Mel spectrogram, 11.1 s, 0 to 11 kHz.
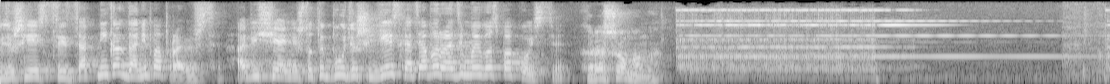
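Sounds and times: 
speech: 0.0 - 6.9
telephone ringing in a family home: 6.8 - 11.1.

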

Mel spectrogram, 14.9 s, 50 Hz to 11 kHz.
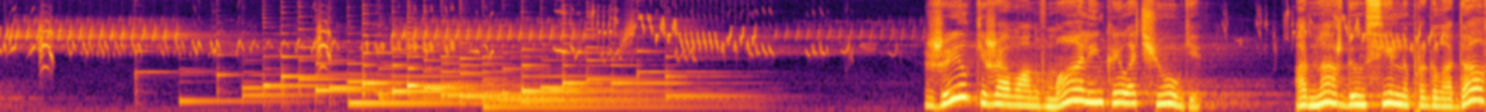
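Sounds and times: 
birds chirping: 0.0 - 14.8
sustained chime-like tones: 1.8 - 7.6
speech: 9.2 - 12.1, 13.0 - 14.8.

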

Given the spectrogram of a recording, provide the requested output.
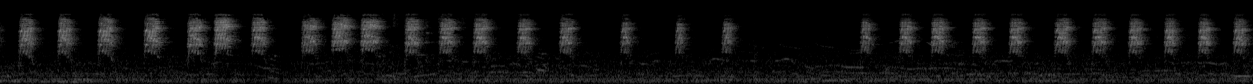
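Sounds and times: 
Grey-cheeked bulbul harsh rasping song: 0.2 - 7.5, 8.6 - 12.5.

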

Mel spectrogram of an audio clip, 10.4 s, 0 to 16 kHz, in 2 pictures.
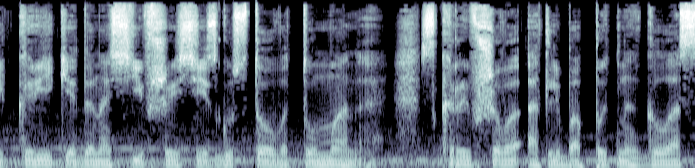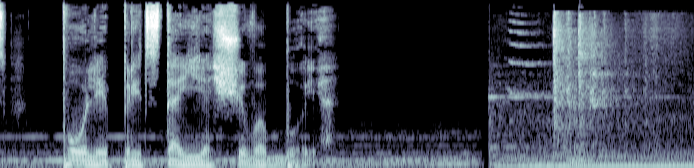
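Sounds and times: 
speech: 0.0 - 7.8
door flung open: 8.9 - 10.4.

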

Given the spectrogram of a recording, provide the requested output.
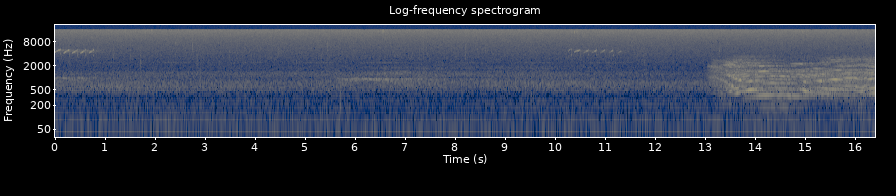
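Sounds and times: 
faint wind: 0.0 - 16.3
red deer stag roaring in rutting season in Forêt d'Orléans France: 13.1 - 16.3.

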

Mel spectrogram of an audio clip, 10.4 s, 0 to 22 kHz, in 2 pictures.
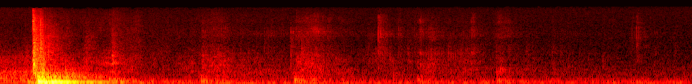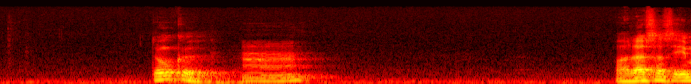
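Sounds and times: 
house door shutting with a heavy low thud: 0.2 - 1.0
speech: 6.3 - 6.9, 9.8 - 10.3.

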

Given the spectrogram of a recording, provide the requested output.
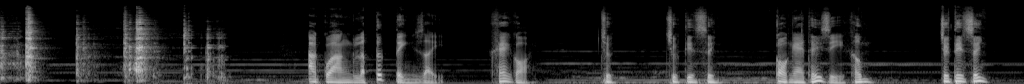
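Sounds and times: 
ceramic bowls and plates clinking together: 0.0 - 2.4
speech: 3.1 - 5.4, 6.0 - 8.8, 9.4 - 10.0.

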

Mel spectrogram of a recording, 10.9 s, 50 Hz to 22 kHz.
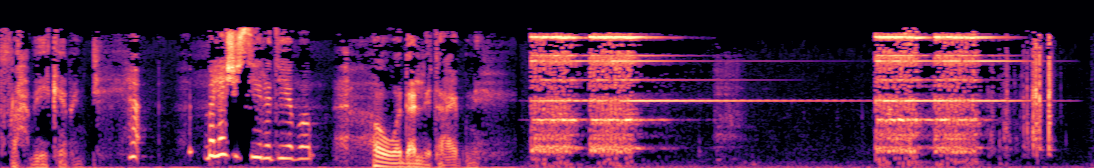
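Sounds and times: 
speech: 0.1 - 1.4, 2.0 - 5.0
old-style telephone bell ringing with a trilling double ring: 5.3 - 10.8.

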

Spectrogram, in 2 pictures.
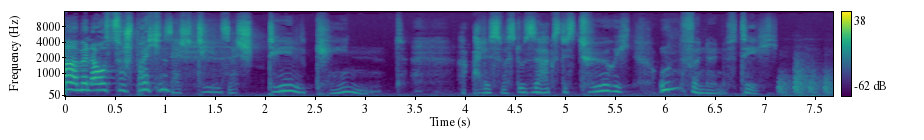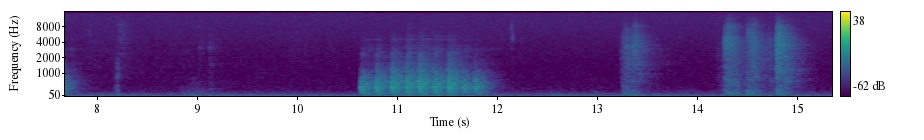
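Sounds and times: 
speech: 0.0 - 7.8
knocking on a locked door: 7.1 - 7.8, 10.6 - 12.0, 14.2 - 15.1.

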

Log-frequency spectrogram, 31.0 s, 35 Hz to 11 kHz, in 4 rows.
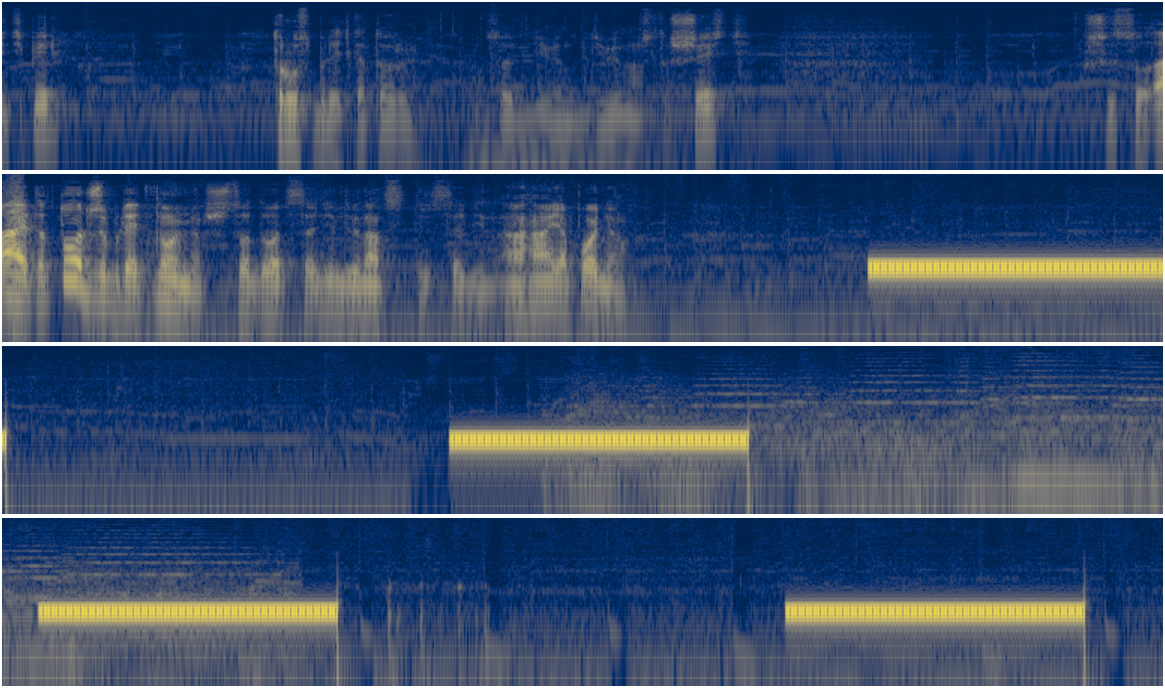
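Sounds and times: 
speech: 0.0 - 0.5, 1.8 - 5.0, 7.2 - 12.0
telephone line tone after dialing a number: 13.5 - 15.6, 18.5 - 20.5, 23.5 - 25.5, 28.4 - 30.5.

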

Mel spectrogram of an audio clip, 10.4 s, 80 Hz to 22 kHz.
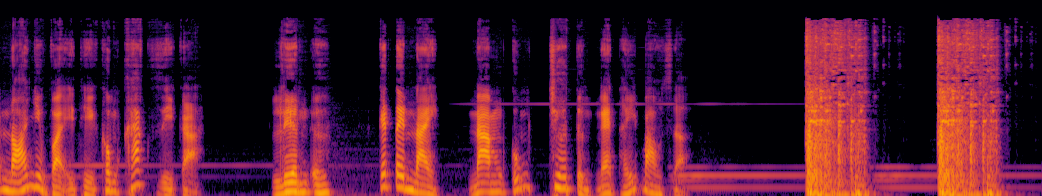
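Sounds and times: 
speech: 0.0 - 2.1, 2.8 - 7.1
faint steady hum: 0.0 - 10.4
something breaking and shattering inside a room: 8.1 - 8.8, 9.4 - 10.2.

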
